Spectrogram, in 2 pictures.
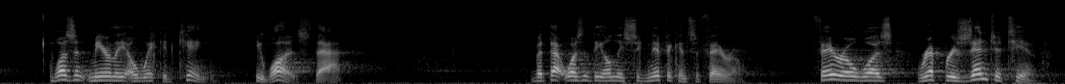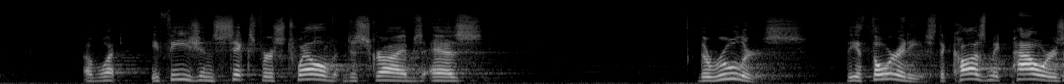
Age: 40-59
